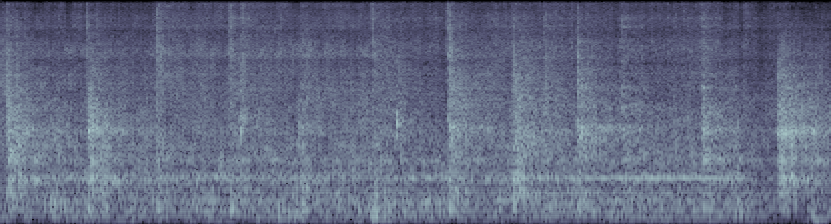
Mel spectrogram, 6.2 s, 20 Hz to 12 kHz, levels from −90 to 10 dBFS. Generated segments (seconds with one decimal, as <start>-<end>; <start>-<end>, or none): 0.0-2.9; 3.5-3.9; 5.4-6.2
